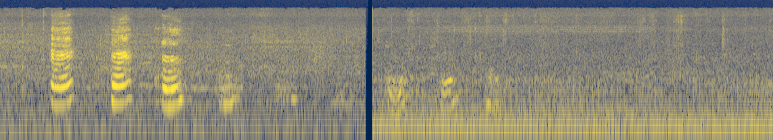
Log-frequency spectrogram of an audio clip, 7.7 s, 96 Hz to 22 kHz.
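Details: Sunny winter day in January 2012, resident Steller sea lions relaxing in the outer harbour and chatting: three loud, rising-falling harmonic moans about half a second apart, then softer short calls over a steady engine-like drone.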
